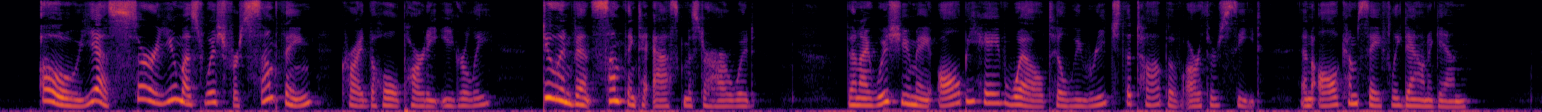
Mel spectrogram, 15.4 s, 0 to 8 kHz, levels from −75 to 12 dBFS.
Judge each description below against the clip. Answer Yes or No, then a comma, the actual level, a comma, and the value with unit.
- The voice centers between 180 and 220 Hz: Yes, high, 190 Hz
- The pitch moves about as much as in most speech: No, wide, 6.5 semitones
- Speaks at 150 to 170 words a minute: Yes, average, 165 wpm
